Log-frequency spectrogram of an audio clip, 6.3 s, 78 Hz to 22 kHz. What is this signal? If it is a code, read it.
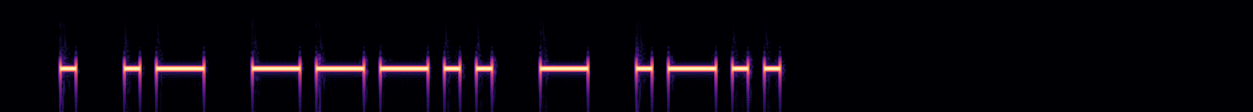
Morse code, heard as a keyed tone, about 15 wpm, 700 Hz. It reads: EA8TL
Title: DXCC-100 Call Signs - 5 Characters - 15wpm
